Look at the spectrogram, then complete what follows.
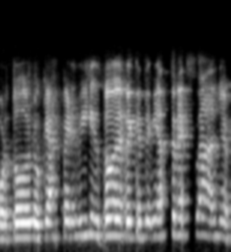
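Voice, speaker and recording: Here is a woman with an unremarkable speaking voice. Her pitch is fairly high and her intonation fairly even. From Ecuador. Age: 40s. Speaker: author. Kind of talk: casual chat.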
